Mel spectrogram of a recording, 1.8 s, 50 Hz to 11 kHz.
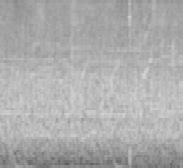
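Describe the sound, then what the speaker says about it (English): A cricket stadium crowd applauds a century in a 2006 India versus Pakistan one-day international, a dense, continuous wash of clapping and crowd noise filling the short moment. "a knowledgeable audience will applaud his effort, as will his players' gallery"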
